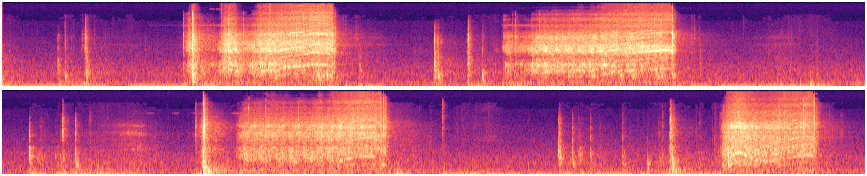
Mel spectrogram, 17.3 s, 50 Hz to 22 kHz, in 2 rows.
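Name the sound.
removing T25 screws from Jeep JL plastic trim panel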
